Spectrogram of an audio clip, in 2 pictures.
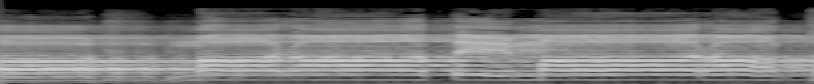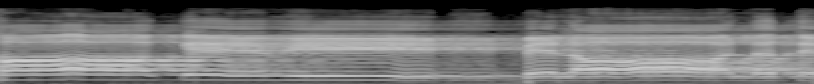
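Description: A man's voice chanting a Punjabi naat, drawing out long held notes that waver and bend, with short breaths between phrases.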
